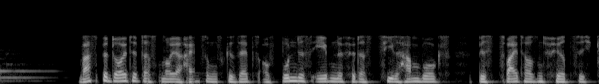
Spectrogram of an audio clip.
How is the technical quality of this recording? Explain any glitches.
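The recording has one clear glitch: a burst of repeated packet loss giving a robotic sound. It runs from 1.46 to 2.27 s. Over that stretch the audio breaks up twelve times. Each time a packet went missing or arrived late, the receiver filled the hole by stretching the last sound it had. The longest hole is about 37 ms. About a third of the stretch is patched sound. The result is choppy, with small pieces missing. Throughout the clip, nothing reaches above 4 kHz, which fits a G.711 mu-law call path.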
